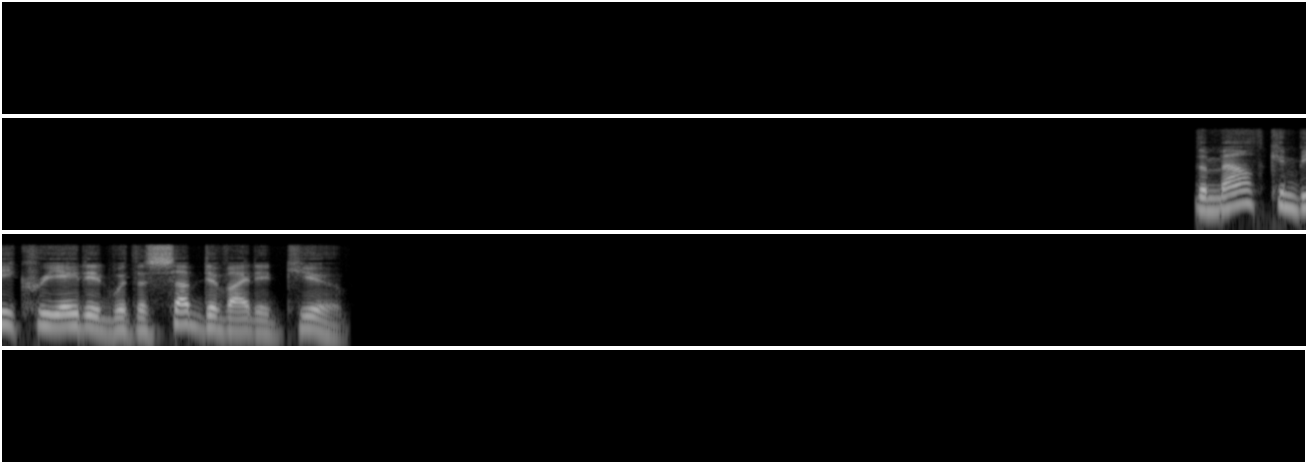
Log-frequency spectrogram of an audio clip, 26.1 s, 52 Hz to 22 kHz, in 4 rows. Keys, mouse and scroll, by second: 0.1 shift+d, 2.2 KP_3, 2.5 KP_7, 3.9 g, 5.6 KP_3, 6.9 KP_1, 8.3 g, 10.7 KP_1, 11.5 click, 11.9-13.2 scroll down 4, 13.2 scroll down 2, 13.8 click, 14.1 shift+a, 17.1 s, 21.7 Tab, 22.1 ctrl+r, 23.0 shift+z, 23.6-24.0 scroll up 4, 24.0 shift+middle click, 25.4 click, 25.9 3.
